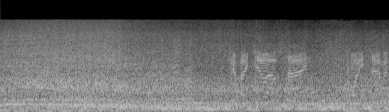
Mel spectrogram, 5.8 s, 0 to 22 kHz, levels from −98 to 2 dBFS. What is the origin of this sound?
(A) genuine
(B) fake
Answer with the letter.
A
